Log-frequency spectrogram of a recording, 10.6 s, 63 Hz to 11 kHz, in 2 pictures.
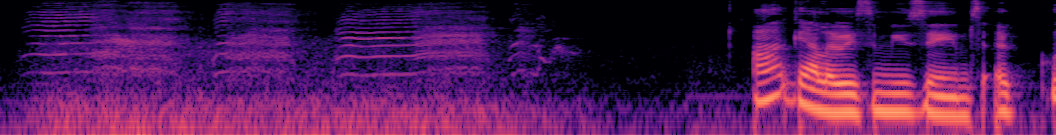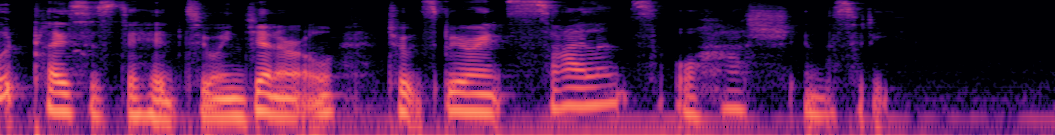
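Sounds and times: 
baby koel chick squawking for food: 0.0s - 2.8s
speech: 3.8s - 9.8s.

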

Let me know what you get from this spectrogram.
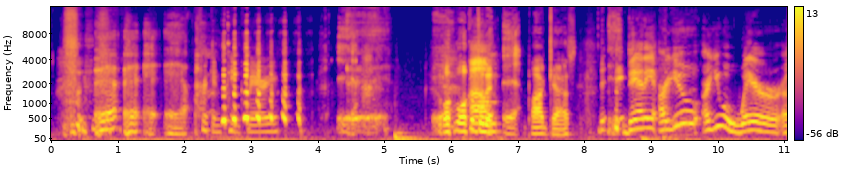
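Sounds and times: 
person coughing roughly and clearing their throat: 0.3s - 2.3s, 4.3s - 5.1s, 8.2s - 8.6s
speech: 0.3s - 3.6s, 5.9s - 11.0s
laughter: 2.2s - 3.9s.

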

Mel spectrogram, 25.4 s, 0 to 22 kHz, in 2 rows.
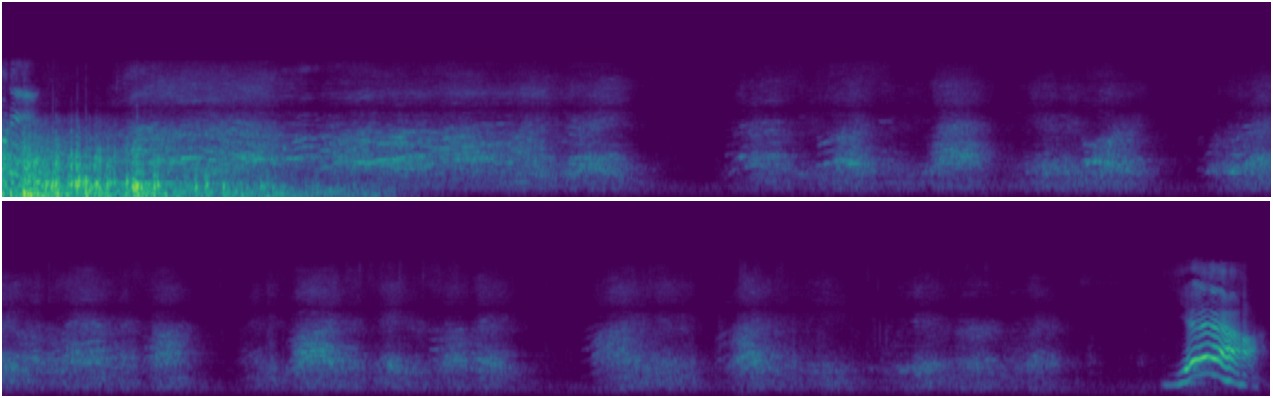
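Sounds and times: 
large seated audience roaring and shouting in celebration: 0.0s - 4.4s
scattered bursts of cheering and raised voices: 0.0s - 5.4s.

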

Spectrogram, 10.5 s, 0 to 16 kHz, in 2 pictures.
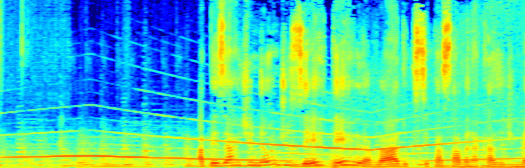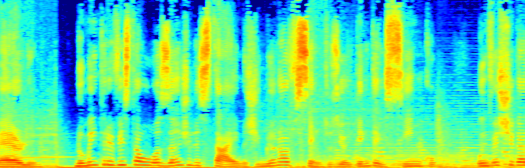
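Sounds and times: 
ambulance siren wailing: 0.0s - 5.9s
speech: 2.0s - 10.4s.

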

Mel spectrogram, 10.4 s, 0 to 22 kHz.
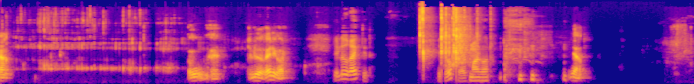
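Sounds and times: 
speech: 0.0s - 0.2s, 2.8s - 4.4s, 5.0s - 5.6s, 6.6s - 8.9s
beer pouring into a glass: 0.0s - 4.0s
laughter: 7.5s - 8.2s.

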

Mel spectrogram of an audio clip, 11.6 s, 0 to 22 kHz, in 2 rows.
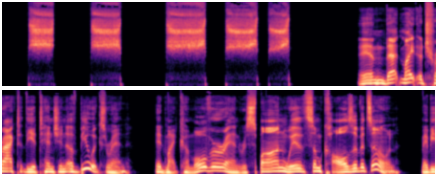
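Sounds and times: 
speech: 0.4s - 1.4s, 4.8s - 11.5s
birder pishing in scrubby woodland to attract birds: 0.4s - 1.6s, 2.2s - 3.8s.

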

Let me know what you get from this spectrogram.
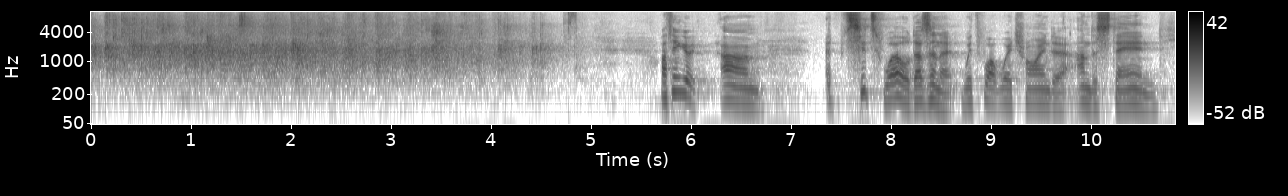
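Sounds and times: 
audience applause for a speaker: 0.0s - 4.8s
speech: 5.7s - 10.8s.

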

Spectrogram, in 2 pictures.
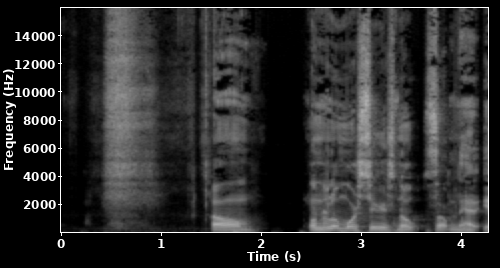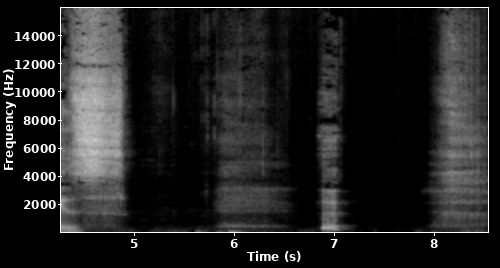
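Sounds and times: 
speech: 1.5s - 4.9s
drawn-out voiced yawn: 6.8s - 7.2s.

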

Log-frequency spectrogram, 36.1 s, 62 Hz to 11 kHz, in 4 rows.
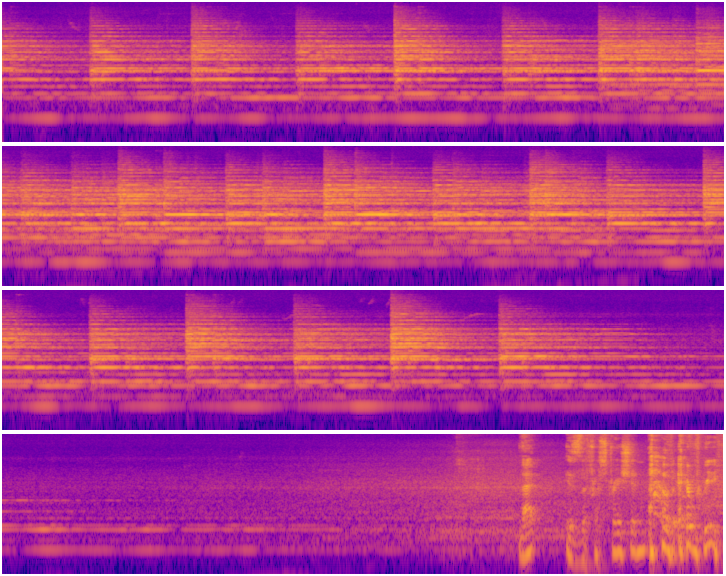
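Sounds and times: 
church bells of a small village chapel ringing: 0.0s - 34.5s
speech: 33.6s - 36.0s
laughter: 34.8s - 36.0s.

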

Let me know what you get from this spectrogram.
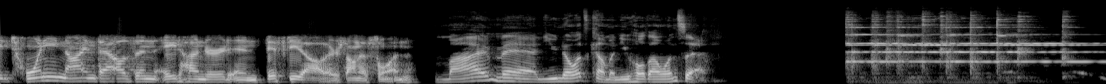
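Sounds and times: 
speech: 0.0s - 7.2s
victory bell ringing: 8.5s - 11.0s.

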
